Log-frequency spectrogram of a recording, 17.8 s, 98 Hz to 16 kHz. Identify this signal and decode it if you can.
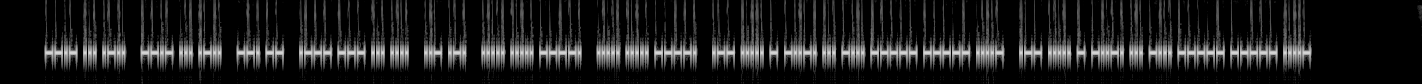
Morse code, heard as a keyed tone, about 40 wpm, 650 Hz. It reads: QSL QSL GM JOSH UR 559 559 W5T/SB004 W5T/SB004
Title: SOTA QSO Practice 40wpm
